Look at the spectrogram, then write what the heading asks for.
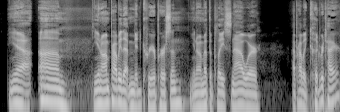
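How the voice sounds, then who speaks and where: Heard in a very clean recording with a silent background, a man uses an ordinary speaking voice at a fairly low pitch, a moderate pace and fairly even intonation. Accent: American. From Wisconsin, US Upper Midwest. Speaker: business executive. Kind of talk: interview conversation. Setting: in person, Atlanta.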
